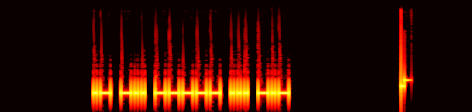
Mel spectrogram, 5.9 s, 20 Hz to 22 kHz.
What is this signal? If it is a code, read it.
Morse code, heard as a keyed tone, about 28 wpm, 700 Hz. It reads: AD0SK
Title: USA Call Signs - 5 Characters - 4x Character Spacing - 28wpm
